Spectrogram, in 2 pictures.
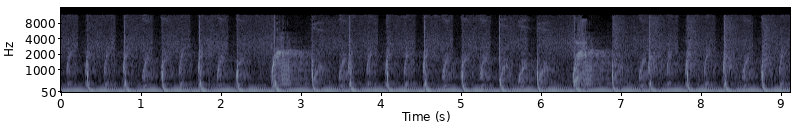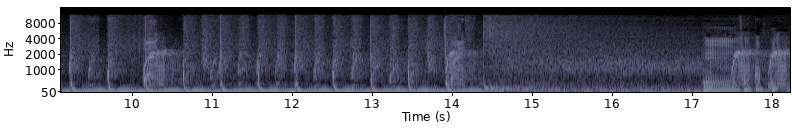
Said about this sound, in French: Ah, y a des coins quoi sur le live, j'adore. Oh là là, il est bon, le DJ. Y a rien de mieux que des canards pour bien finir la soirée.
